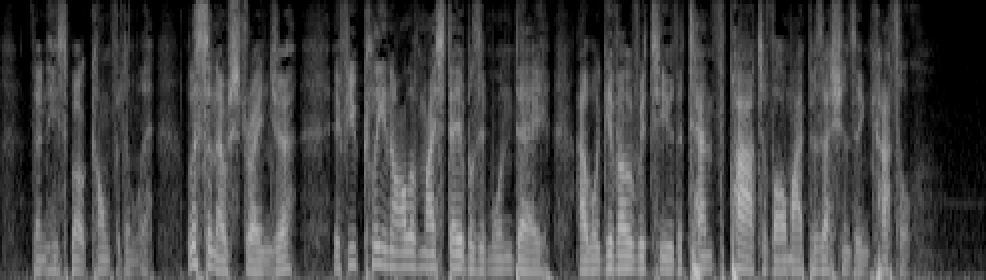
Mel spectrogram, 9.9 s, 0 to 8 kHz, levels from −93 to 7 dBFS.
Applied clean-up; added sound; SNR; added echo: none; none; none; none.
